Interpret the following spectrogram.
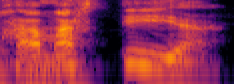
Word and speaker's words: hamartia: griega para pecados es amartia con h o hamartia algunos pronuncian jamara es pecados y Qué significa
